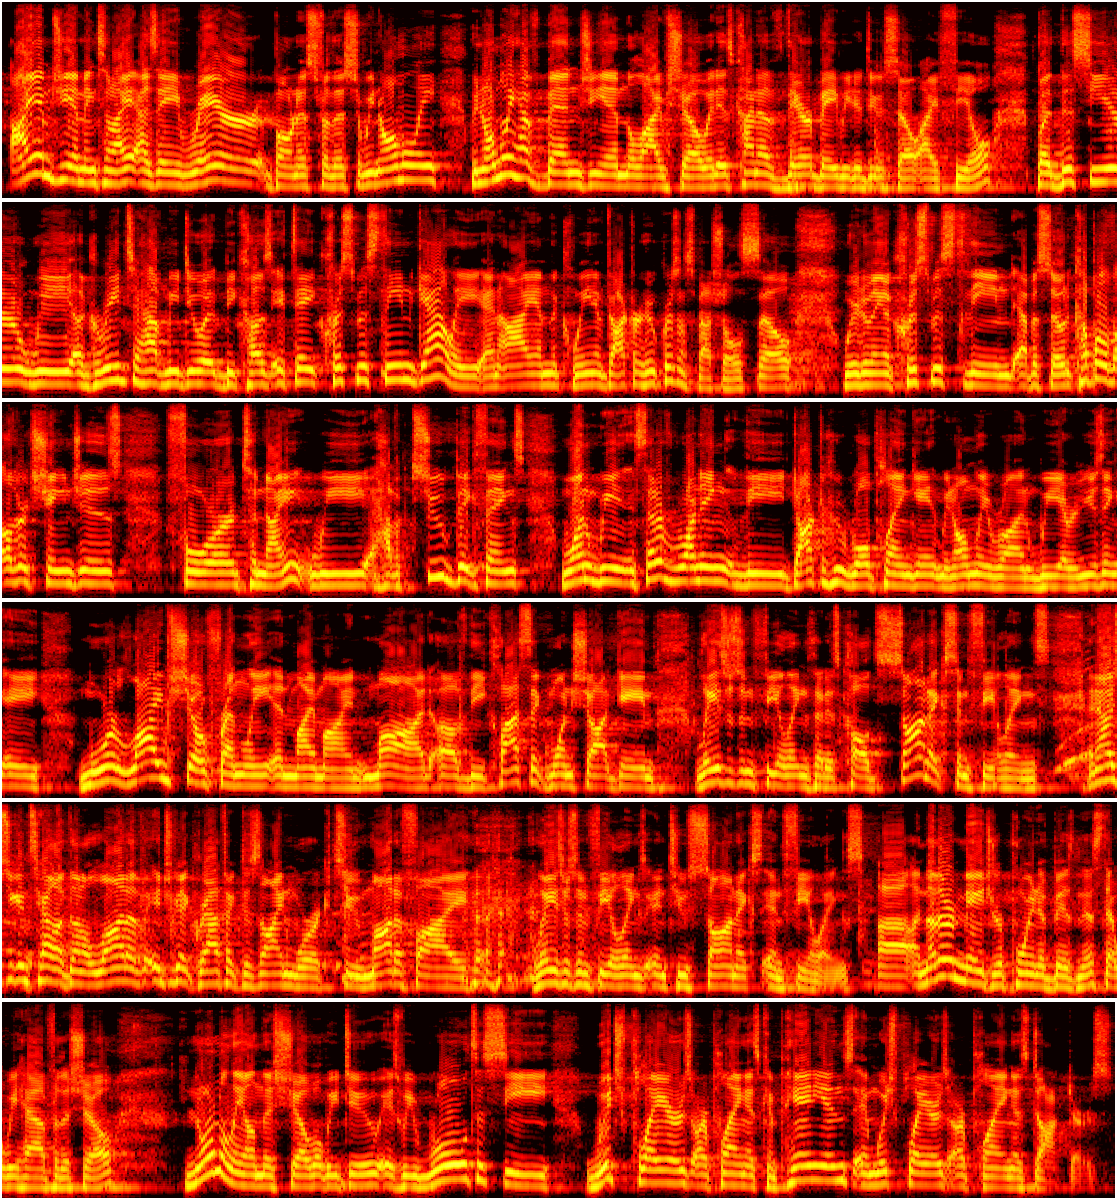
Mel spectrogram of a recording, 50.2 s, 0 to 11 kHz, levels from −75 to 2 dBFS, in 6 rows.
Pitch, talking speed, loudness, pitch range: 150 Hz, 210 wpm, -19 LUFS, 135-175 Hz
